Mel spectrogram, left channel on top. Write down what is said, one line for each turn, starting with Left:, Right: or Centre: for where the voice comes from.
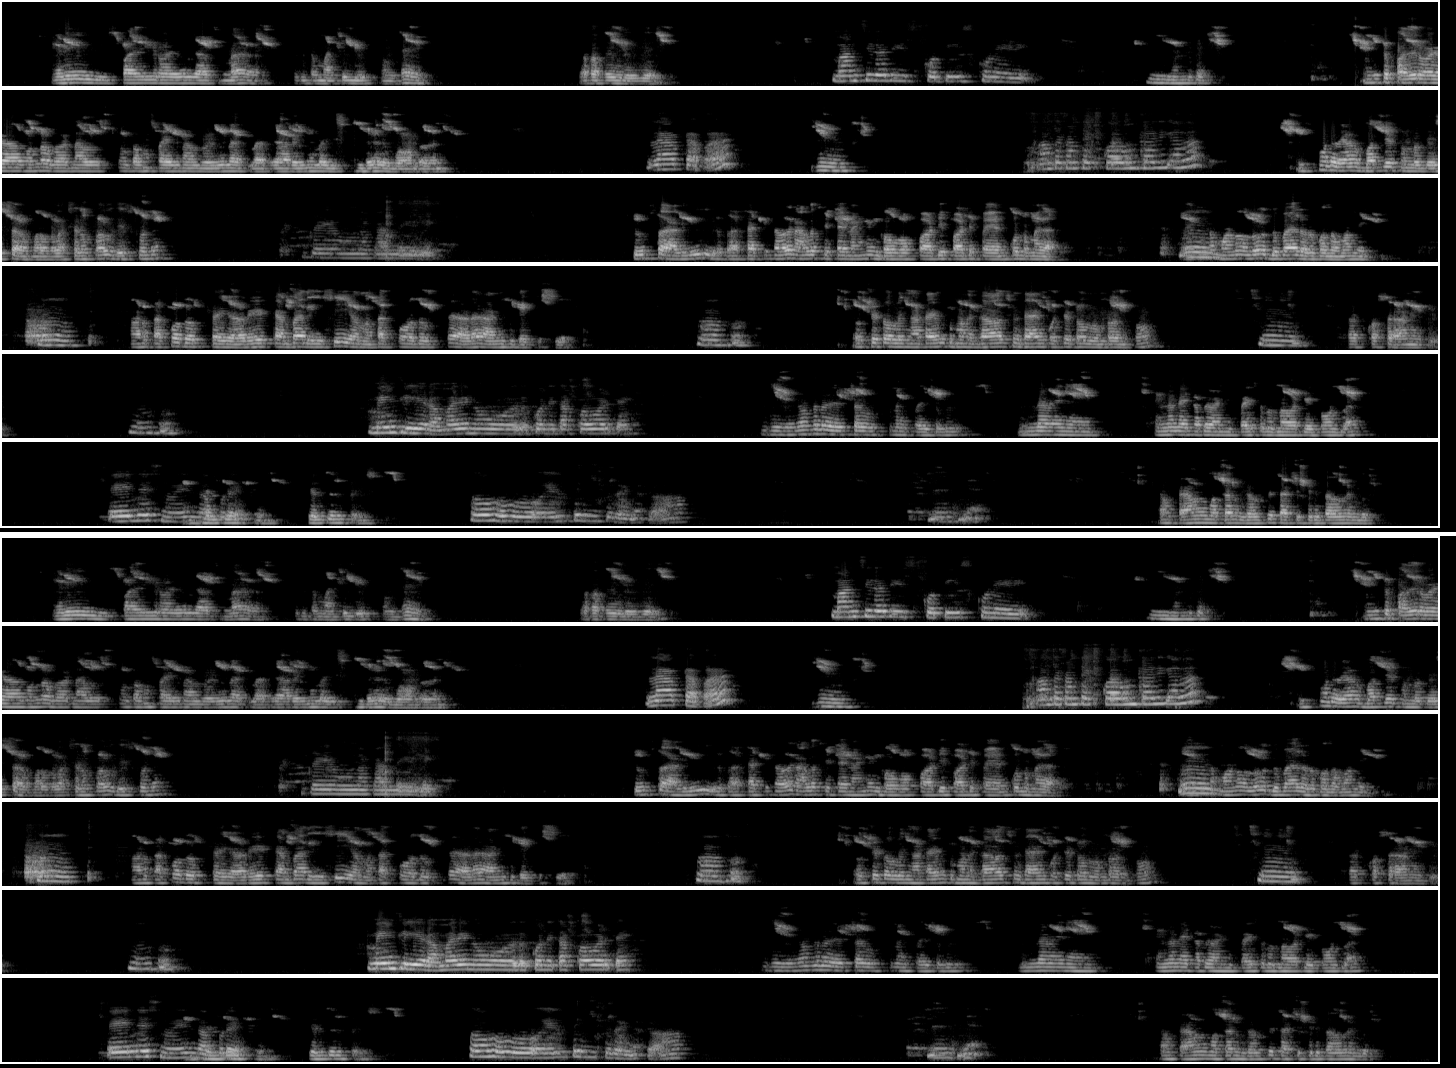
Left: అదీ పద్ ఇరవై వేలు కాకుండా కొంత మనుషుల్ తీసుకుంటే లేకపోతే ఈడే <unintelligible>
Right: మంచిగా తీసుకో తీసుకునేది
Left: హుమ్మ్ అందుకే
Right: <inaudible>
Left: ఇంత పది ఇరవై కాకుండా ఒక నాలుగు ఒక ముప్పై ఐదు నలభై వేలు అట్లా అయితే అరేంజ్ లో తెస్కుంటా అంటే బాగుంటదని
Right: ల్యాప్టాపా
Left: హ్మ్
Right: అంతకంటే ఎక్కువ ఉంటది కదా
Left: తీసుకుంటది కానీ బడ్జెట్ ఉండదు తెలుసా మరి ఒక లక్ష రూపాయల్ తీసుకుంట
Right: ఇంకేమునా కార్లో ఏయ్ లే
Left: చూస్తా అది ఒక థర్టీన్ <unintelligible> సెట్ అయినాక ఇంక ఫార్టీ ఫార్టీ ఫైవ్ అనుకుంటున్నాగ
Right: <inaudible>
Left: లేకున్నా
Right: ఉమ్
Left: మనోళ్లు దుబాయ్ లో <unintelligible> కొంత మంది
Right: ఉమ్
Left: ఆడ తక్కువ దొర్ ఫైగా ఆ రేట్ కంపేర్ చేసి అన్న తక్కువ దొరికితే ఆడ <unintelligible>
Right: ఆహా
Left: వచ్చేటోళ్ళు ఇం ఆ టైంకి మనకు కావాల్సిన టైంకి వచ్చేటోళ్లు ఉండారు అనుకో
Right: హ్మ్
Left: కొసరానికి
Right: హు హ్మ్ మెయిన్ క్లియర్ మరి నువ్వు కొన్ని తక్కువ పడతయి
Left: నేన్ వందల ఎట్ వస్తున్నాయి పైసలు <unintelligible> నిన్ననే కద పైసలుగున్నాకి అకౌంట్ల
Right: ఏం చేసినవ్ ఏంది
Left: హెల్త్
Right: అప్పుడే
Left: ఇన్సూరెన్స్ హెల్త్ ఇన్సూరెన్స్
Right: ఓహో హెల్త్ ఇన్సూరెన్సా హ్మ్ హు
Left: మా ఫ్యామిలీ మొత్తానికి కలిపి తర్టీ త్రీ తౌసండ్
